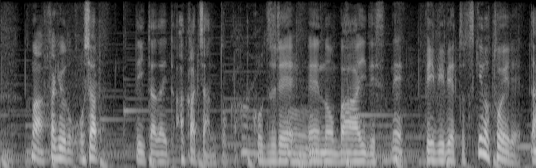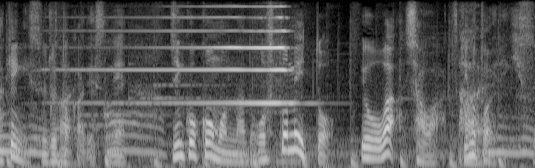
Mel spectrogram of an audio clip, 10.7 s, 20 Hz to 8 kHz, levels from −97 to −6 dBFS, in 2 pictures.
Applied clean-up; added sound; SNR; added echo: none; Bowed string instrument; -2 dB; none.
